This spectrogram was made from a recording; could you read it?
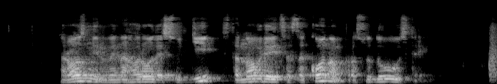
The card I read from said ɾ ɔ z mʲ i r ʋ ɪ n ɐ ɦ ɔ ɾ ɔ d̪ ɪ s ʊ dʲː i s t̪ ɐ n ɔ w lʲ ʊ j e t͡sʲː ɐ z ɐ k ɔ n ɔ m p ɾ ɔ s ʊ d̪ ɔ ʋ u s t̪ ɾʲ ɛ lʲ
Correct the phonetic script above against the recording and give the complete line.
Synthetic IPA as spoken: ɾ ɔ z mʲ i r ʋ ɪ n ɐ ɦ ɔ ɾ ɔ d̪ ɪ s ʊ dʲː i s t̪ ɐ n ɔ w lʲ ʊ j e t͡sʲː ɐ z ɐ k ɔ n ɔ m p ɾ ɔ s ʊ d̪ ɔ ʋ u s t̪ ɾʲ i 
